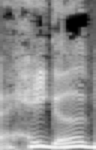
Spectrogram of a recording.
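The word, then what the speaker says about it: Heigl: die liebe Catherine Heigel oder Hegel, wie ihr Name auch mal ausgesprochen wird, wird ab der achten Staffel auch mitspielen.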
